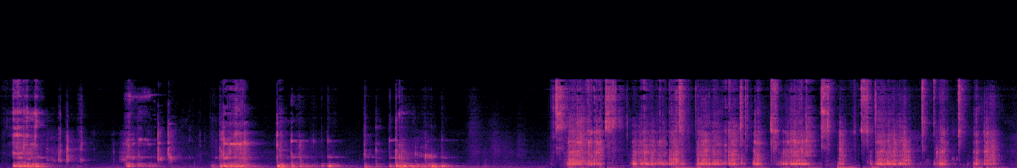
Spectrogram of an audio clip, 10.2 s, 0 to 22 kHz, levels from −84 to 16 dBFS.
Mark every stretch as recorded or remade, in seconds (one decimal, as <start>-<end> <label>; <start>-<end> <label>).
0.0-1.5 remade; 1.5-2.1 recorded; 2.1-10.2 remade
